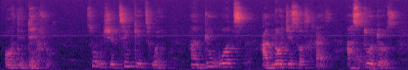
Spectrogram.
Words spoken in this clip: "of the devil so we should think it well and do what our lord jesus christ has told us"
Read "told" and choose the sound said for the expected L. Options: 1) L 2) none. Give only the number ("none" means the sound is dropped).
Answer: 2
